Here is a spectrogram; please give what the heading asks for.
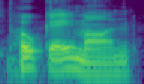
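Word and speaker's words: Pokémon: Um even though technically the correct way to pronounce it is Pokemon, but no one's going to say that because you're going to sound like a loser. It's Pokemon, you know?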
